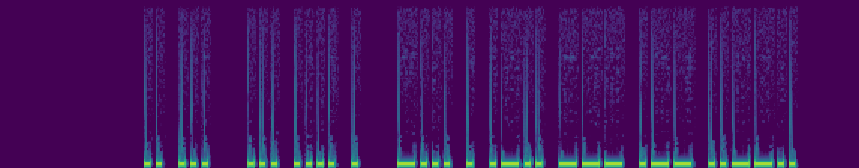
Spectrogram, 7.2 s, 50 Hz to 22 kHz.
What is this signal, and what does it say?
Morse code, heard as a keyed tone, about 25 wpm, 700 Hz. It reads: IS SHE BELOW?
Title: Sentences from Top 1000 Words - Review Part 5 - 25wpm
